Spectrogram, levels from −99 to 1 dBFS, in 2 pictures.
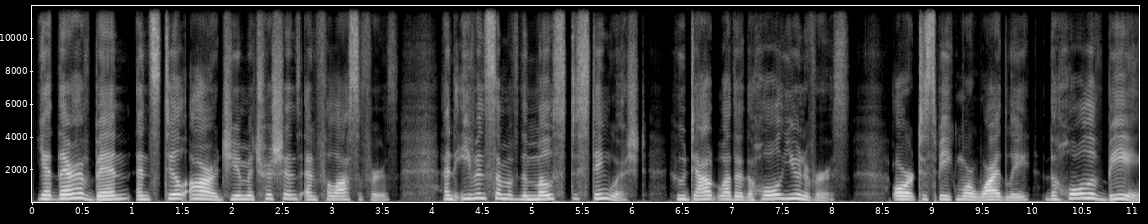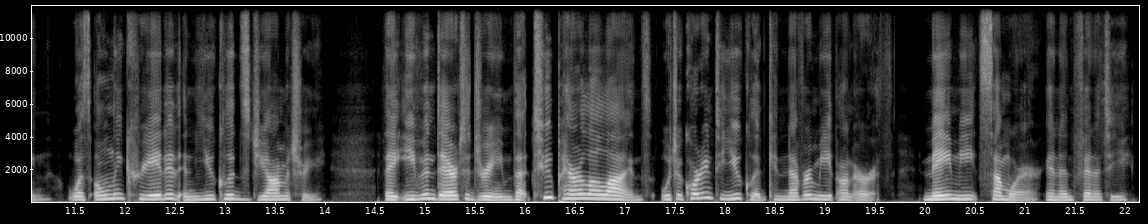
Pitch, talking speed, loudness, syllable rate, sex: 215 Hz, 165 wpm, -20 LUFS, 5.2 syllables/s, female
